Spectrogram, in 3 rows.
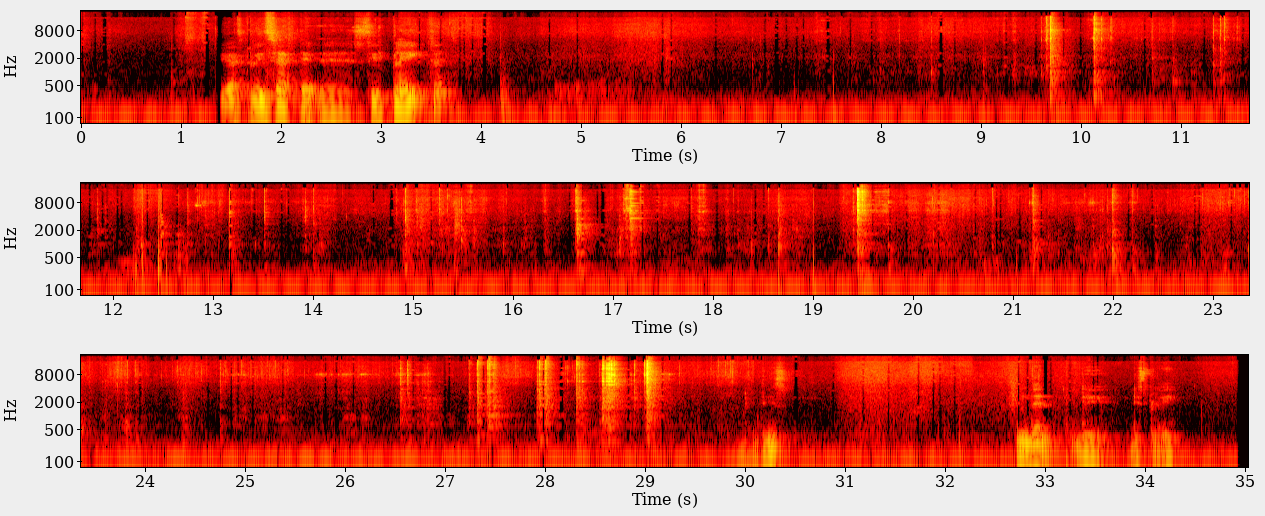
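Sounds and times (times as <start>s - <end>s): low steady hum: 0.0s - 35.0s
small parts clicking and tapping: 7.2s - 29.9s.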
